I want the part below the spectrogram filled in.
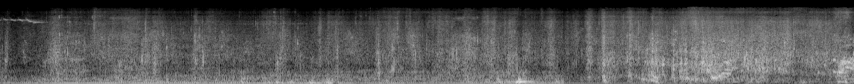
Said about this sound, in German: Ähm, es, es hört sich alles sehr feucht an, es hört sich nach einem großen Platsch an.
